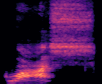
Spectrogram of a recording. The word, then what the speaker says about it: gouache: Now we're using our Hemi gouache. Yes, we are. Gouache rhymes with squash to color the grass, and see how quickly it went.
